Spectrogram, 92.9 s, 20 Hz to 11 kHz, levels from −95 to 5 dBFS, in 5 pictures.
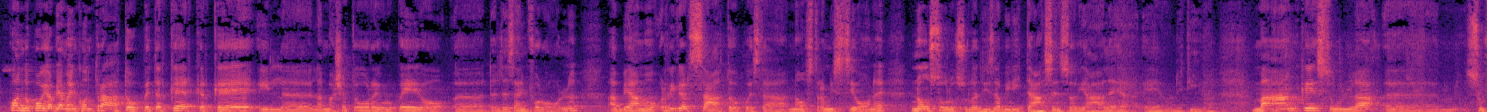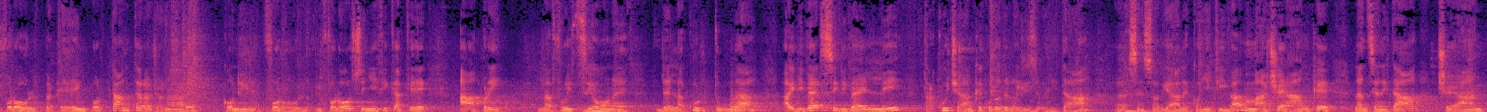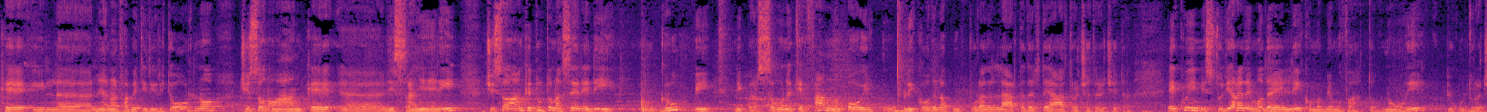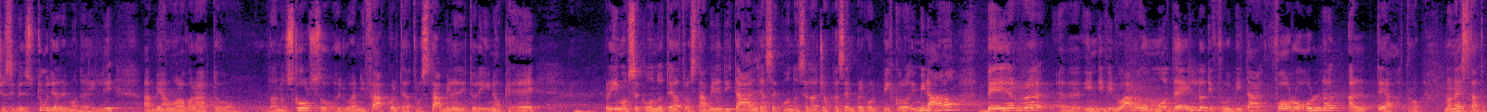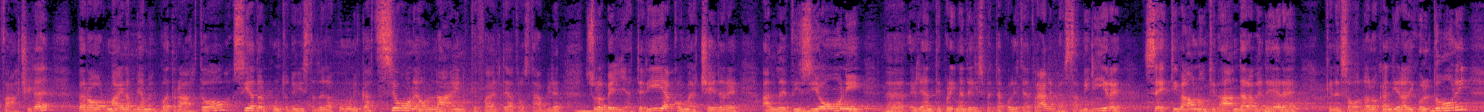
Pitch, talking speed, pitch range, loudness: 170 Hz, 140 wpm, 160-185 Hz, -22 LUFS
